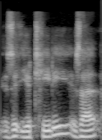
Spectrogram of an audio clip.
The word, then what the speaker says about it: Yetide: Who in God's name, I believe her name, is it Yetide? Is that how you pronounce it?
